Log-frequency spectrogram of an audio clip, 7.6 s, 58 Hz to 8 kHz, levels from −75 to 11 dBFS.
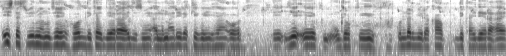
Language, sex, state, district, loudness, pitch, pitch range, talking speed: Hindi, male, Rajasthan, Bikaner, -16 LUFS, 140 Hz, 140-150 Hz, 215 wpm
